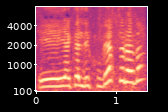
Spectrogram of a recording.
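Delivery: fast loud call. Real, not acted. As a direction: shout the question quickly. Calling out to cousin. (appel rapide et fort)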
